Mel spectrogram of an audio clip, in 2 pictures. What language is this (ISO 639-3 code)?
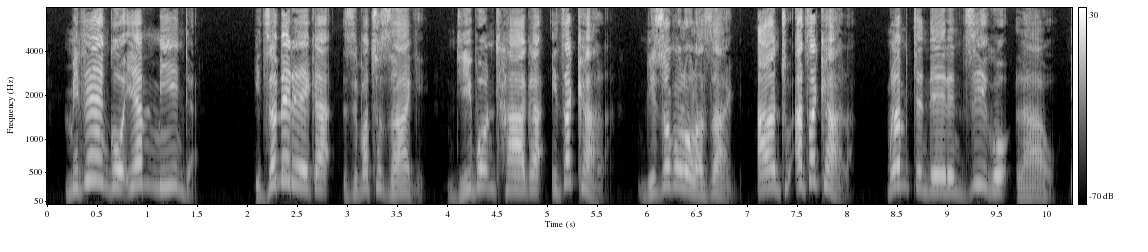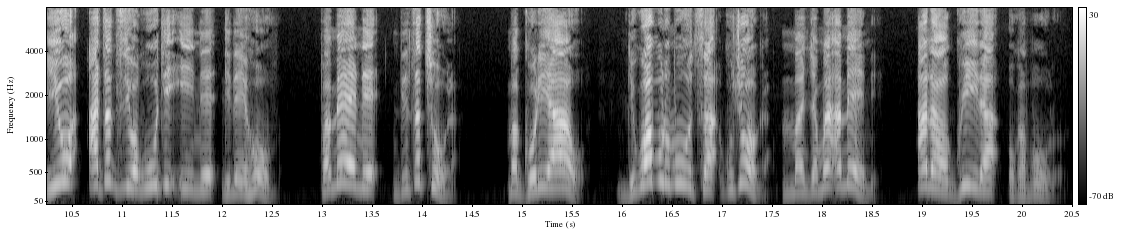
nya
